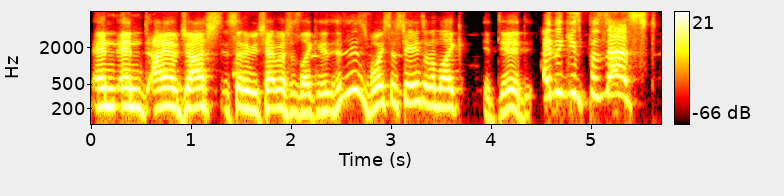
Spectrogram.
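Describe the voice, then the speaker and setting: A man with a high voice co-hosts a casual podcast, laughing often and restarting his phrases. The sound is dry and close, with no room echo. He talks over a video call. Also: lively intonation, moderate pace, a bit bright. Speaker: podcast co-host. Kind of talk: casual chat.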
